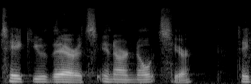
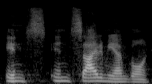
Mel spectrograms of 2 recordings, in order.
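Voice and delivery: ordinary delivery

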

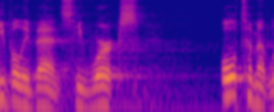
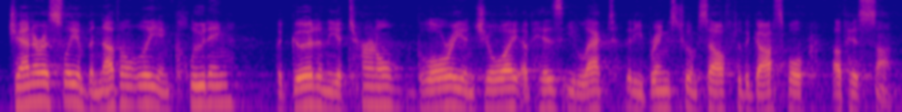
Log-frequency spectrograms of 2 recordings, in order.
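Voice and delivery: normal talking voice

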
